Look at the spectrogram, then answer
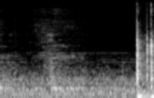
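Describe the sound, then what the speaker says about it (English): Quick, faint keystrokes on a laptop keyboard come in a short burst at the very end, after a stretch of quiet room noise. "we're typing it in"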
